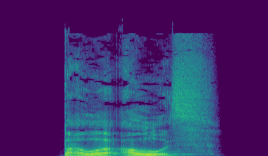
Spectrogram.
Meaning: inflection of ausbauen: 1. first-person singular present 2. first/third-person singular subjunctive I 3. singular imperative
- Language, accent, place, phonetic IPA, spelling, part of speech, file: German, Germany, Berlin, [ˌbaʊ̯ə ˈaʊ̯s], baue aus, verb, De-baue aus.ogg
